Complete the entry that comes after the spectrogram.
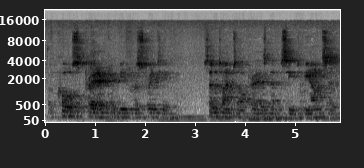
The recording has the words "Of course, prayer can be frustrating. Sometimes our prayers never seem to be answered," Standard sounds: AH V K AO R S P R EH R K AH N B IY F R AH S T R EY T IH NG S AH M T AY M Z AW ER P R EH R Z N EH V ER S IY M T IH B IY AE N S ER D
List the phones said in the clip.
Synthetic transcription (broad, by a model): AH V K AO R S P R EH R K AH N B IY F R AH S T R EY T IH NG S AH M T AY M Z AW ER P R EH R Z N EH V ER S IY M T IH B IY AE N S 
